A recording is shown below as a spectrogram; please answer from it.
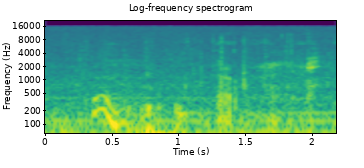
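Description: A man's brief, low, wordless murmur that falls in pitch, followed by a soft click about a second later.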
